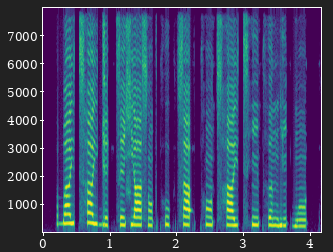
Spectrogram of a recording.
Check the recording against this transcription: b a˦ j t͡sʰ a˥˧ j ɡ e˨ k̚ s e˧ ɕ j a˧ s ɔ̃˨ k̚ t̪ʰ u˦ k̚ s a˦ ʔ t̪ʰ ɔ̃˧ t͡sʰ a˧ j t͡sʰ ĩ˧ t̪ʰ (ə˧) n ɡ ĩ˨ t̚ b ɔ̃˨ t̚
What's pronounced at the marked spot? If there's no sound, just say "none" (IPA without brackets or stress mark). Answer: ə˧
